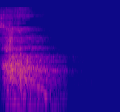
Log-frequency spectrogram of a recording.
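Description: A single breathy sigh, starting suddenly and fading out over about a second and a half.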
